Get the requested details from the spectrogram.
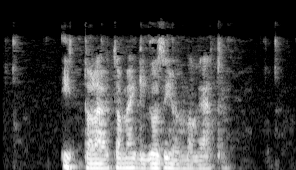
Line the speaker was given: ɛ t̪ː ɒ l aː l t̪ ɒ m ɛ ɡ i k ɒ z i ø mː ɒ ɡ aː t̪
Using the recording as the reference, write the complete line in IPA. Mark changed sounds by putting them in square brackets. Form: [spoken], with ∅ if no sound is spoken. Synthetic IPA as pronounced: [i] t̪ː ɒ l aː l t̪ ɒ m ɛ ɡ i [ɡ] ɒ z i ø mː ɒ ɡ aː t̪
